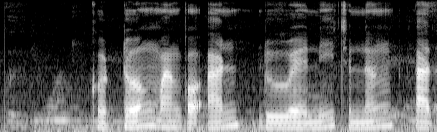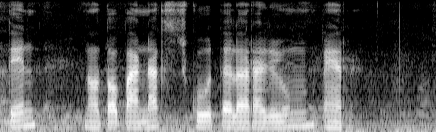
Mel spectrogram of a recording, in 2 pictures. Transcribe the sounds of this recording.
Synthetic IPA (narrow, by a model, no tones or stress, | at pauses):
ɡ̥ɔ̤ɖ̥ɔ̤ŋmaŋkɔʔanduwɛnid̥ʒ̥ə̤nəŋlat̪ɪnː | ɔt̪ɔpanakskut̪ɛlaɾaliumɛr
